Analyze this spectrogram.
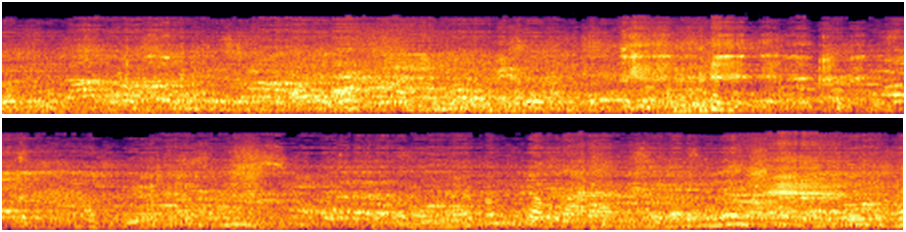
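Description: A group of men talk and laugh together close by.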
